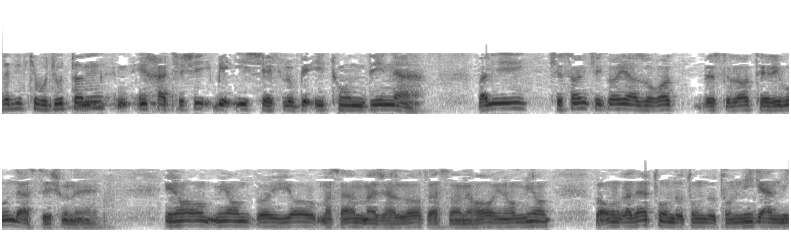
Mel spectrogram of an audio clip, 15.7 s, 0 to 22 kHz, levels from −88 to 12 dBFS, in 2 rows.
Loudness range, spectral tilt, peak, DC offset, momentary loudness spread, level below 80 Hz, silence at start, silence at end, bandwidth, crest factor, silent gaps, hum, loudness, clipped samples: 1 LU; -10.5 dB/octave; 0 dBFS; under 0.1%; 6 LU; -52 dBFS; 0 s; 0 s; 4.1 kHz; 14 dB; none; none; -14 LUFS; under 0.1%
